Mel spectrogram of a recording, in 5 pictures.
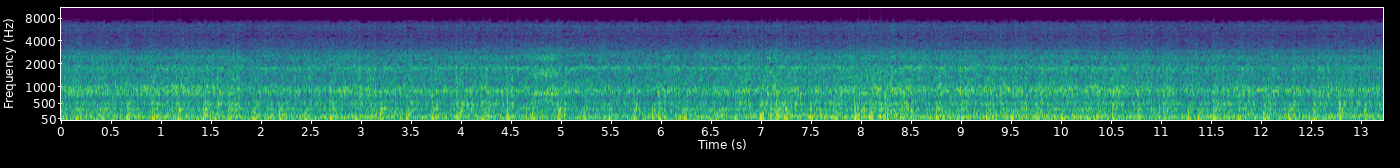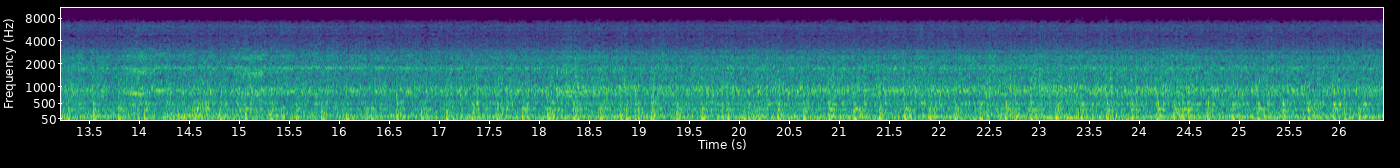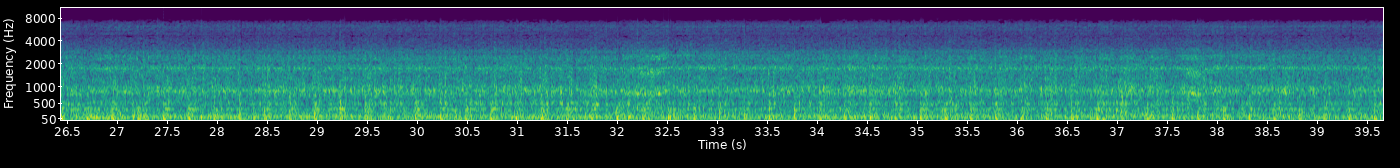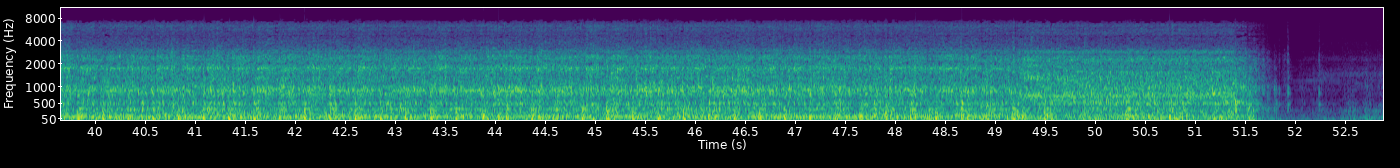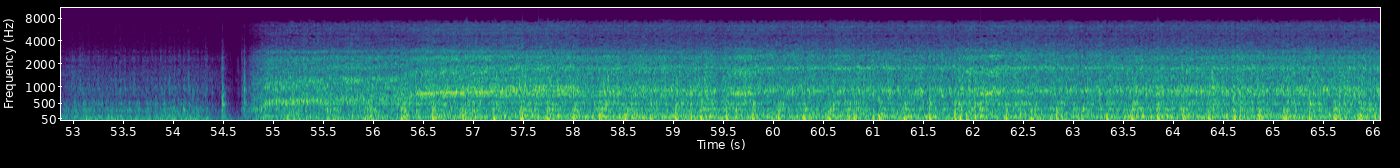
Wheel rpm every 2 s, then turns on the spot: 230, 230, 230, 230, 230, 240, 230, 220, 230, 230, 230, 230, 230, 230, 230, 230, 230, 230, 230, 230, 230, 240, 230, 230, 210, 140, 10, 60, 200, 230, 230, 230, 230.
52-54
